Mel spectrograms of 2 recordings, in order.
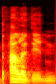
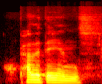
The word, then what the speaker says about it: Palladions: Because I've been calling them Paladins. Is that right? Palladions. Palladions.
